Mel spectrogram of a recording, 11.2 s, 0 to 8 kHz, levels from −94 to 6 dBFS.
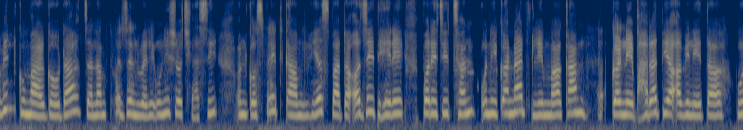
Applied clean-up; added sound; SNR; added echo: neural diffusion model UNIVERSE++.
